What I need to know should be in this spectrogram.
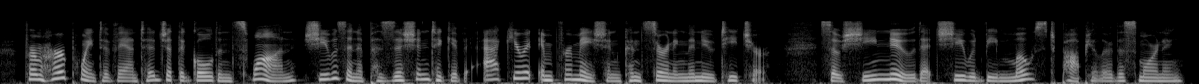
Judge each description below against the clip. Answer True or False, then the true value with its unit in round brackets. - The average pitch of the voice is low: False (180 Hz)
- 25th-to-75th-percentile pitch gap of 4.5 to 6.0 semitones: True (5.1 semitones)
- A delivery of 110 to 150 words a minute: False (165 wpm)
